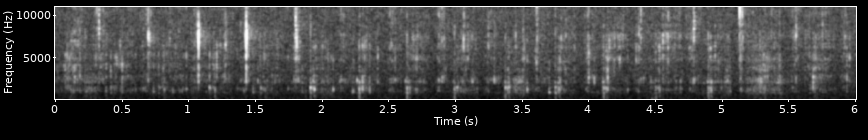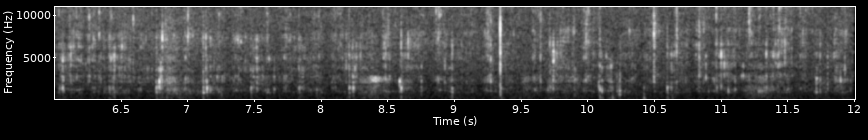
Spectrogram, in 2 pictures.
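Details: Puppy eating show of an English Cocker Spaniel called Ginger; dense crunching of food, close to three bites a second at an uneven pace, with a low electrical hum behind.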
